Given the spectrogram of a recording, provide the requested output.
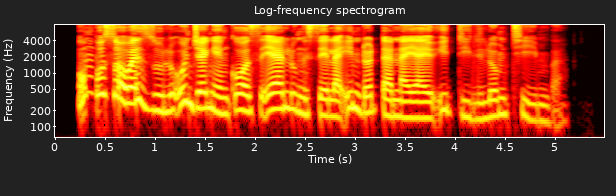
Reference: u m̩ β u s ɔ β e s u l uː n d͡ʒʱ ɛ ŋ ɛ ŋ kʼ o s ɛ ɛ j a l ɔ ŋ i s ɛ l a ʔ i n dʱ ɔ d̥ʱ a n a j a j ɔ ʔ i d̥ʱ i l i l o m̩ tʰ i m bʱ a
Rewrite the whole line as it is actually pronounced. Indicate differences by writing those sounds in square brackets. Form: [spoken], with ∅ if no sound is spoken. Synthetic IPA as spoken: u m̩ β u s ɔ [w] e [z] u l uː n d͡ʒʱ ɛ ŋ ɛ ŋ kʼ o s [i] ɛ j a l [u] ŋ i s ɛ l a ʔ i n dʱ ɔ d̥ʱ a n a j a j ɔ ʔ i d̥ʱ i l i l o m̩ tʰ [iː] m bʱ a

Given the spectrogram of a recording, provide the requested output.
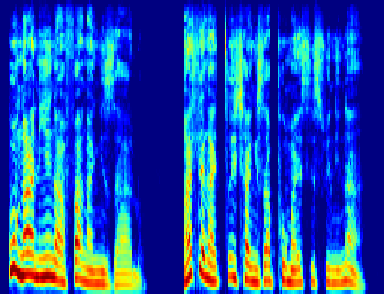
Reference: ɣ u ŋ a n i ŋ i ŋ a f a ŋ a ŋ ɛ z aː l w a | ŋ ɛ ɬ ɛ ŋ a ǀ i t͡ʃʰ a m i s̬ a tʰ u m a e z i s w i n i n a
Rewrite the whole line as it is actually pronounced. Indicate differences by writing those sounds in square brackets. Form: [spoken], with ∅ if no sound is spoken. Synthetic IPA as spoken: ɣ u ŋ a n i ŋ i ŋ a f a ŋ a ŋ [i] z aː l w a | ŋ [a] ɬ ɛ ŋ a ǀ i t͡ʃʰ a [ŋ] i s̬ a [pʰ] u m a e [s] i s w i n i n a

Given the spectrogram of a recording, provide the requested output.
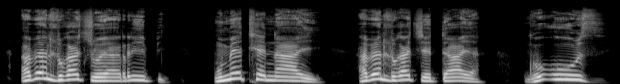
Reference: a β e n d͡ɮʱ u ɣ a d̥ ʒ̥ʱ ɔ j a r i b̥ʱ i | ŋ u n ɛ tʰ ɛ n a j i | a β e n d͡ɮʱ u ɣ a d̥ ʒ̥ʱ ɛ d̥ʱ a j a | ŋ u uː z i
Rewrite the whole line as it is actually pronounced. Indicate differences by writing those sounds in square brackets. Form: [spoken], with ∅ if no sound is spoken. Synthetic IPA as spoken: a β e n d͡ɮʱ u ɣ a d̥ ʒ̥ʱ ɔ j a r i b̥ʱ i | ŋ u [m] ɛ tʰ ɛ n a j i | a β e n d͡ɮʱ u ɣ a d̥ ʒ̥ʱ ɛ d̥ʱ a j a | ŋ u uː z i

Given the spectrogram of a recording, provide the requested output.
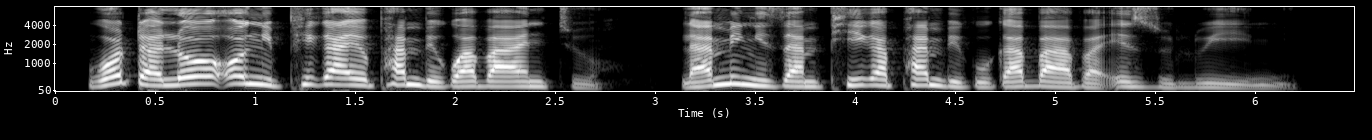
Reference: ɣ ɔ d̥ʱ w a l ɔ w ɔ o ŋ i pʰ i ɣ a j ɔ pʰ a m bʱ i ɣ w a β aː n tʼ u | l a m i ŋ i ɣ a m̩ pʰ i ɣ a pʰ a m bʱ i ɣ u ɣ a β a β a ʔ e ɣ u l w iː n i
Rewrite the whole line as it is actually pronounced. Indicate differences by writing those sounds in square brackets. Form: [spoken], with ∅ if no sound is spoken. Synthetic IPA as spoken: ɣ ɔ d̥ʱ w a l ɔ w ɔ o ŋ i pʰ i ɣ a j ɔ pʰ a m bʱ i ɣ w a β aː n tʼ u | l a m i ŋ i [z] a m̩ pʰ i ɣ a pʰ a m bʱ i ɣ u ɣ a β a β a ʔ e [z] u l w iː n i

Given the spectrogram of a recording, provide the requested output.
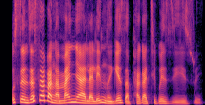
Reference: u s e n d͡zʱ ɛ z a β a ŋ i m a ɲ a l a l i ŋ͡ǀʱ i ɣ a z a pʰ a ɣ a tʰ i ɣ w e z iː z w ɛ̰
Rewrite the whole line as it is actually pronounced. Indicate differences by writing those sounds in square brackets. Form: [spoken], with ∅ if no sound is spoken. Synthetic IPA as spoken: u s [ɛ] n d͡zʱ ɛ [s] a β a ŋ [a] m a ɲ a l a l [ɛ] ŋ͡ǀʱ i ɣ [ɛ] z a pʰ a ɣ a tʰ i ɣ w e z iː z w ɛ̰

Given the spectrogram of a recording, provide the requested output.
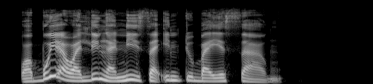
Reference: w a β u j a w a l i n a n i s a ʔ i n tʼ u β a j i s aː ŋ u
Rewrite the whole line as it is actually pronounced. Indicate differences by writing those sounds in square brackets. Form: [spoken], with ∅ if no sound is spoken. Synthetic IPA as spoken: w a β u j a w a l i [ŋ] a n i s a ʔ i n tʼ u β a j [ɛ] s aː ŋ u

